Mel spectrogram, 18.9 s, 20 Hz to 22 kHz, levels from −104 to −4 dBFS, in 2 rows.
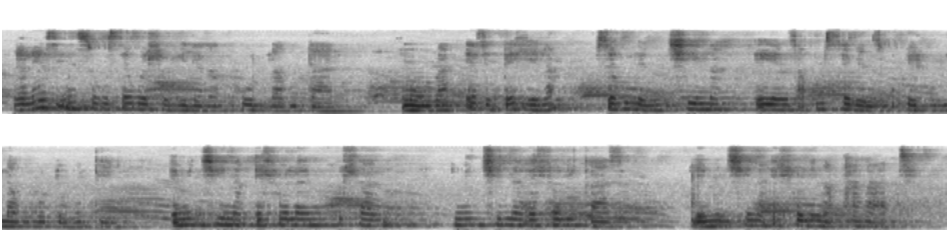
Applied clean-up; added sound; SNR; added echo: none; Wild animals; 13 dB; reverberation time 1.6 s.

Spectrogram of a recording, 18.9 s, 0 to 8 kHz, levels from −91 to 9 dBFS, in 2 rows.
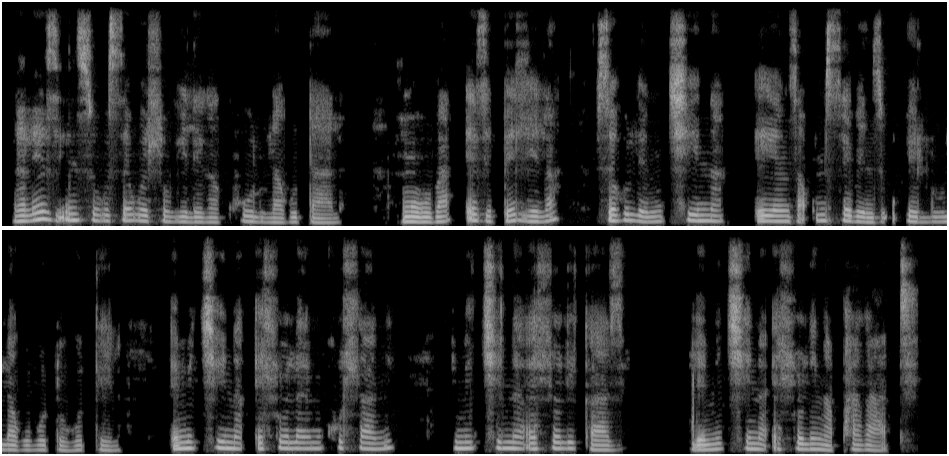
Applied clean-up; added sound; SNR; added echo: none; none; none; none.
